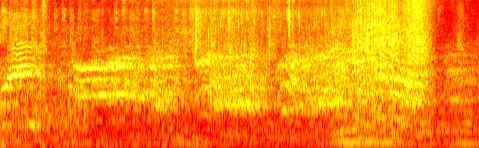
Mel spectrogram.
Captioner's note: wild animal squawks; roars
